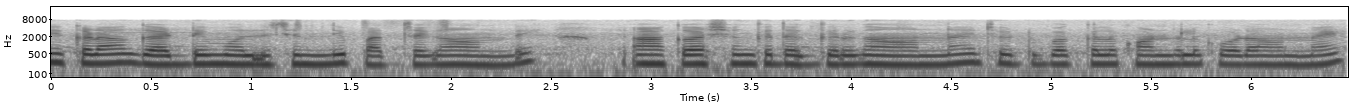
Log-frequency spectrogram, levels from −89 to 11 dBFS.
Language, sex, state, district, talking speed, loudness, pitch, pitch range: Telugu, female, Andhra Pradesh, Anantapur, 130 wpm, -16 LUFS, 225 Hz, 215-230 Hz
